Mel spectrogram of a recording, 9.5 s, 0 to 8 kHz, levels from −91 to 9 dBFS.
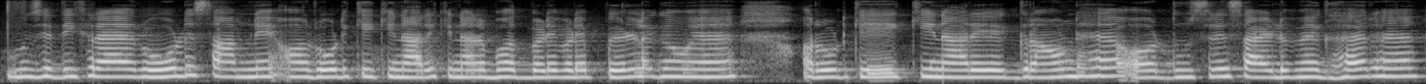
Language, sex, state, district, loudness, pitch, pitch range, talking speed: Hindi, female, Punjab, Kapurthala, -12 LUFS, 265 Hz, 250-275 Hz, 175 wpm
